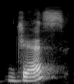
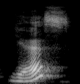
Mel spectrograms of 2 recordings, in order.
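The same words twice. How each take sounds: First: The word is said with a Spanish-style pronunciation. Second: The word is said with a standard English pronunciation. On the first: The speaker calls it wrong. "if you're a Spanish speaker and you say yes" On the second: The speaker calls it right. "instead of yes"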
